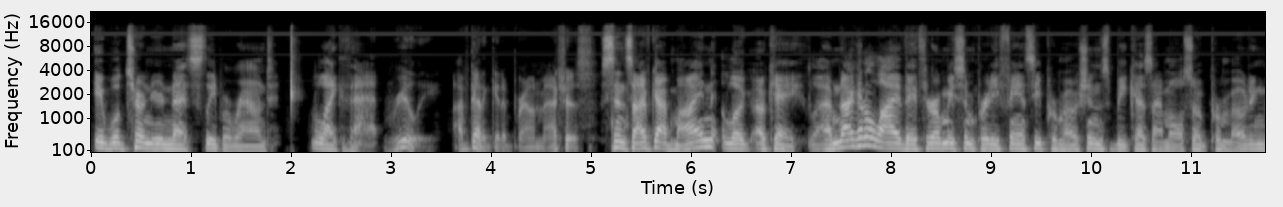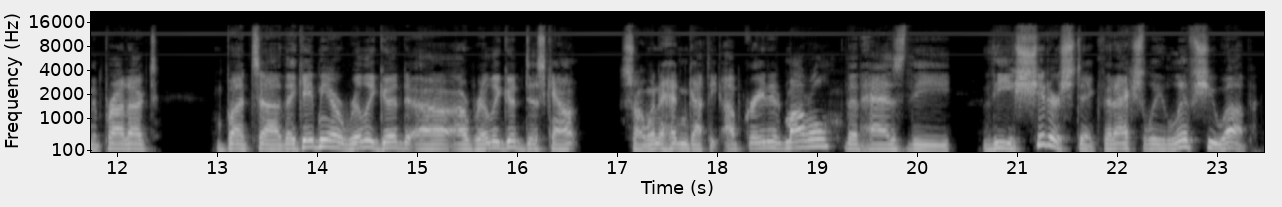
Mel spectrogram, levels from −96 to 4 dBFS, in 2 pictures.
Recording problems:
high-pitched whine; faint; throughout; 11.5 kHz, 35 dB below the speech

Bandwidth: 14.5 kHz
